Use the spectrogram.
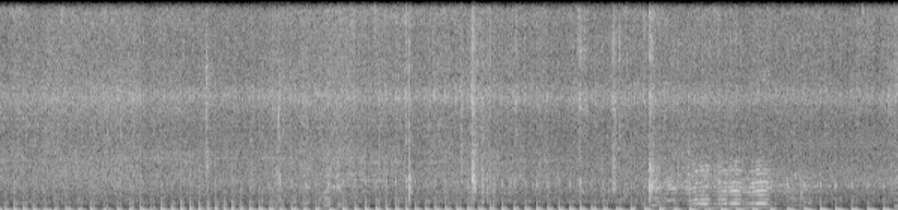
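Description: A motorcycle engine chugs close by in a loud, regular, rapid pulsing rhythm, with a rattly edge, that rises slightly toward the end.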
